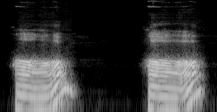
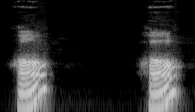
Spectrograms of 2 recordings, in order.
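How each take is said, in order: Both takes have the same delivery.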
